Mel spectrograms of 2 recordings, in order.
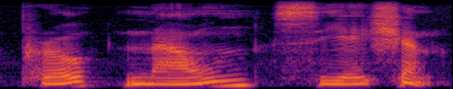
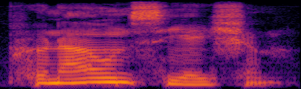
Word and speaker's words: pronunciation: we say it or we pronounce it like this pronounciation it sounds like pronunciation pronunciation it's not accurate the accurate sound would be pronunciation you don't have to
